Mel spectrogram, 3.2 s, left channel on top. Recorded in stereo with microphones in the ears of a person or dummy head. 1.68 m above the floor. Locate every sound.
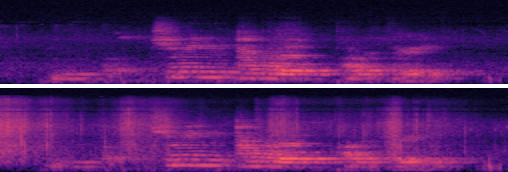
0.3 s chewing: 70° right (ahead or behind), 4.5 m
